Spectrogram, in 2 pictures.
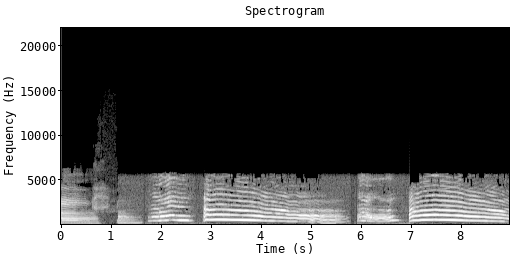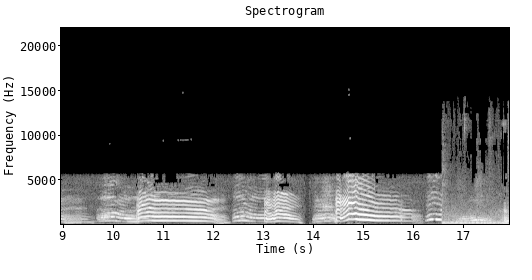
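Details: Domestic dog howling, "talking" and attempting to say "hello": long drawn-out tonal howls that swoop up then slide down, several in sequence with short breaks, ending in a burst of noise.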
